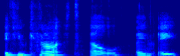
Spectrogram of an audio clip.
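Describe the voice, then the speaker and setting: A woman's voice: medium pitch, steady tone, a little slow, fairly bright tone. A young woman with a congested nose chatting casually on a game stream, drifting into muttered asides to herself. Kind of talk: casual live stream chat while playing a game.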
